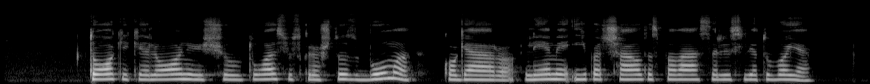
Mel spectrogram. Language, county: Lithuanian, Šiauliai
